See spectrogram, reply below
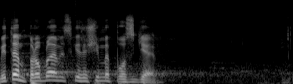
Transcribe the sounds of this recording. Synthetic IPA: mɪt̪ɛnpɾo̞blɛːmjɛt͡skɪrɛʃiːmɛpo̞zɟɛ̰

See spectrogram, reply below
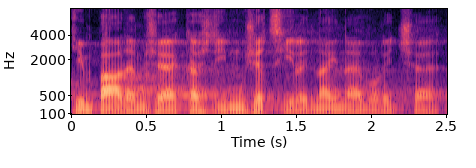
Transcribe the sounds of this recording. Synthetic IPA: cɪmpaːdɛmʒɛkaʒdiːmuːʒɛt͡siːlɪt̪najɪnɛːvo̞lɪt͡ʃɛ

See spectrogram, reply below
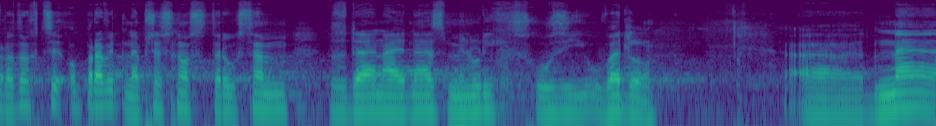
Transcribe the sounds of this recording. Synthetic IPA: pɾo̞t̪oxt͡sɪʔo̞pɾavɪt̪nɛpr̝̥ɛsnost̪t̪ɛɾowsɛmzdɛnajɛdnɛːzmɪnuliːxsxuːziːuvɛdl̩ | dnɛ

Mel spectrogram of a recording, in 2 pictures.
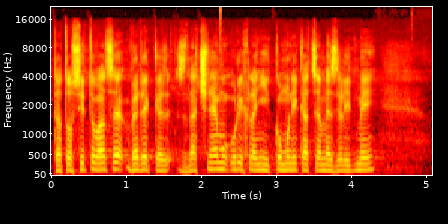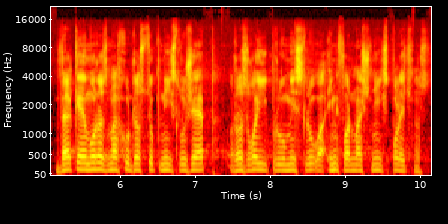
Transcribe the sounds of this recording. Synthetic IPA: t̪at̪o̞sɪt̪uat͡sɛvɛdɛkɛznat͡ʃnɛːmuʔuɾɪxlɛɲiːko̞munɪkat͡sɛmɛzɪlɪdmɪ | vɛlkɛːmuɾo̞zmaxudo̞st̪upniːxsluʒɛpɾo̞zvo̞jiːpɾuːmɪsluʔaʔɪnfo̞ɾmat͡ʃɲiːxspo̞lɛt͡ʃno̞sciː

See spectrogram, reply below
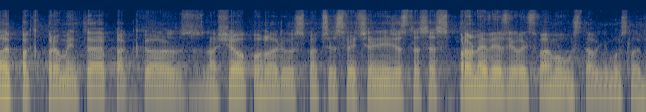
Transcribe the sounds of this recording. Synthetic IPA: lɛpakpɾo̞mɪɲt̪ɛpakznaʃɛɦo̞po̞ɦlɛdusmɛpr̝̥ɛsvjɛt͡ʃɛɲɪʒɛst̪ɛsɛspɾo̞nɛvjɛrɪlɪsvɛːmuuːst̪avɲiːmuslɛb

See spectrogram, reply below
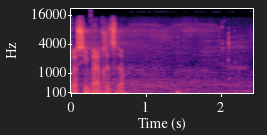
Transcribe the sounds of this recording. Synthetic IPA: pɾosiːmpanɛpr̝̥ɛt̪sɛdo

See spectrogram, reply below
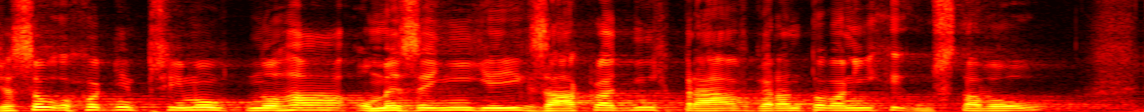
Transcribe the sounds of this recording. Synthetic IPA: ʒɛso̞wʔo̞xo̞t̪ɲɪpr̝̥ɪjmo̞wt̪̚mno̞ɦaːʔo̞mɛzɛɲiːjɛjɪɣzaːkladɲiːxpɾaːfɡaɾant̪o̞vaniːxɪʔuːst̪avow

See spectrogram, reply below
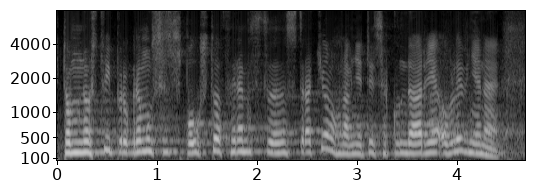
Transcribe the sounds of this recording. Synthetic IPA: ft̪o̞mːnoʃst̪viːpɾo̞ɡɾamusɛspo̞wst̪ofɪɾɛmsst̪ɾacɪloɦlavɲɛt̪ɪsɛkundaːɾɲɛʔo̞vlɪvɲɛnɛː

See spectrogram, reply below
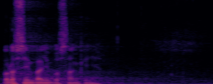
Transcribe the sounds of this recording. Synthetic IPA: pɾɔsʲimpaɲipɔswaŋkʲiɲɛ̰

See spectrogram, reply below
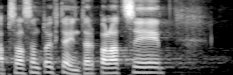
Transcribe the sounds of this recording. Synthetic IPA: apsalsɛmt̪oɪft̪ɛːʔɪnt̪ɛɾpɛlat͡sɪ

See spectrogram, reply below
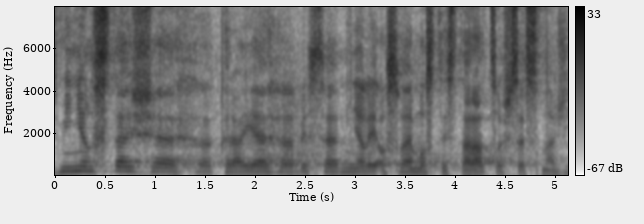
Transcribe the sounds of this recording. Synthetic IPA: zmiːɲɪlst̪ɛʒɛkɾajɛbɪsɛmɲɛlɪʔo̞svɛːmo̞st̪ɪst̪aɾat̪̚t͡soʃsɛsnaʒiː

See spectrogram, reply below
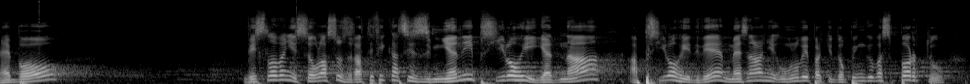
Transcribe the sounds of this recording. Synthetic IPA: nɛbo̞ | vɪslo̞vɛɲiːsowlasuzɾat̪ɪfɪkat͡sɪzmɲɛnɪpr̥iːlo̞ɦijɛdnaʔa̰pr̝̥iːlo̞ɦɪdvjɛmɛzɪnaːɾod̪ɲiːʔuːmluvɪpɾo̞cɪdo̞pɪŋɡuvɛspo̞ɾt̪ṵ

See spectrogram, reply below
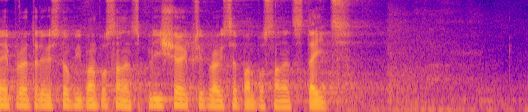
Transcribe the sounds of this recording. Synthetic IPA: ɛjpɾ̩vɛt̪ɛdɪvɪst̪owp̬iːpanpo̞slanɛt͡spliːʃɛk̚pr̥ɪpɾaviːsɛpanpo̞slanɛt͡st̪ɛjt͡s

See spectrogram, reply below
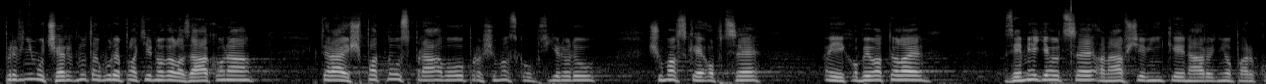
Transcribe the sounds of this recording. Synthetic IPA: k̚pr̩vɲiːmut͡ʃɛɾvnut̪aɡ̚budɛplacɪt̪no̞vɛlazaːko̞na | kt̪ɛɾaːjɛʃpat̪no̞wspɾaːvo̞wpɾo̞ʃumafskowpr̝̥iːɾo̞du | ʃumafskɛːo̞pt͡sɛ | ʔajɛjɪxʔo̞bɪvat̪ɛlɛ | zɛmɲɛɟɛlt͡sɛanaːfʃcɛvɲiːkɪnaːɾo̞dɲiːɦo̞paɾku

